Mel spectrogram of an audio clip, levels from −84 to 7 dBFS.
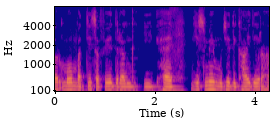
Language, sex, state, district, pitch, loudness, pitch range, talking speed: Hindi, male, Andhra Pradesh, Chittoor, 115 Hz, -28 LUFS, 115-120 Hz, 165 wpm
